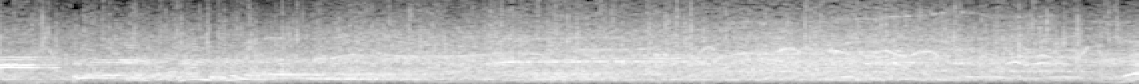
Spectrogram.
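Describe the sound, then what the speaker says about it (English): A boxing arena crowd in a Rocky film scene roars continuously, a thick, sustained wall of cheering and shouting voices that fills the space evenly. "Listen to this crowd."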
